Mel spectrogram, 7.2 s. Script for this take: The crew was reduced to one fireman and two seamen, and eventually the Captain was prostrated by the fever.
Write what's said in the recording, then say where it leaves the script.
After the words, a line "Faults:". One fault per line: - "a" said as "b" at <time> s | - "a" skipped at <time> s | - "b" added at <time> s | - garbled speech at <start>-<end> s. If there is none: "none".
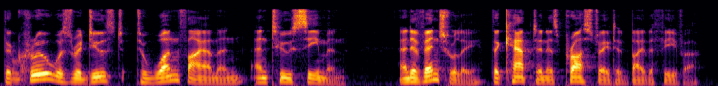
The crew was reduced to one fireman and two seamen, and eventually the Captain is prostrated by the fever.
Faults:
- "was" said as "is" at 5.5 s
